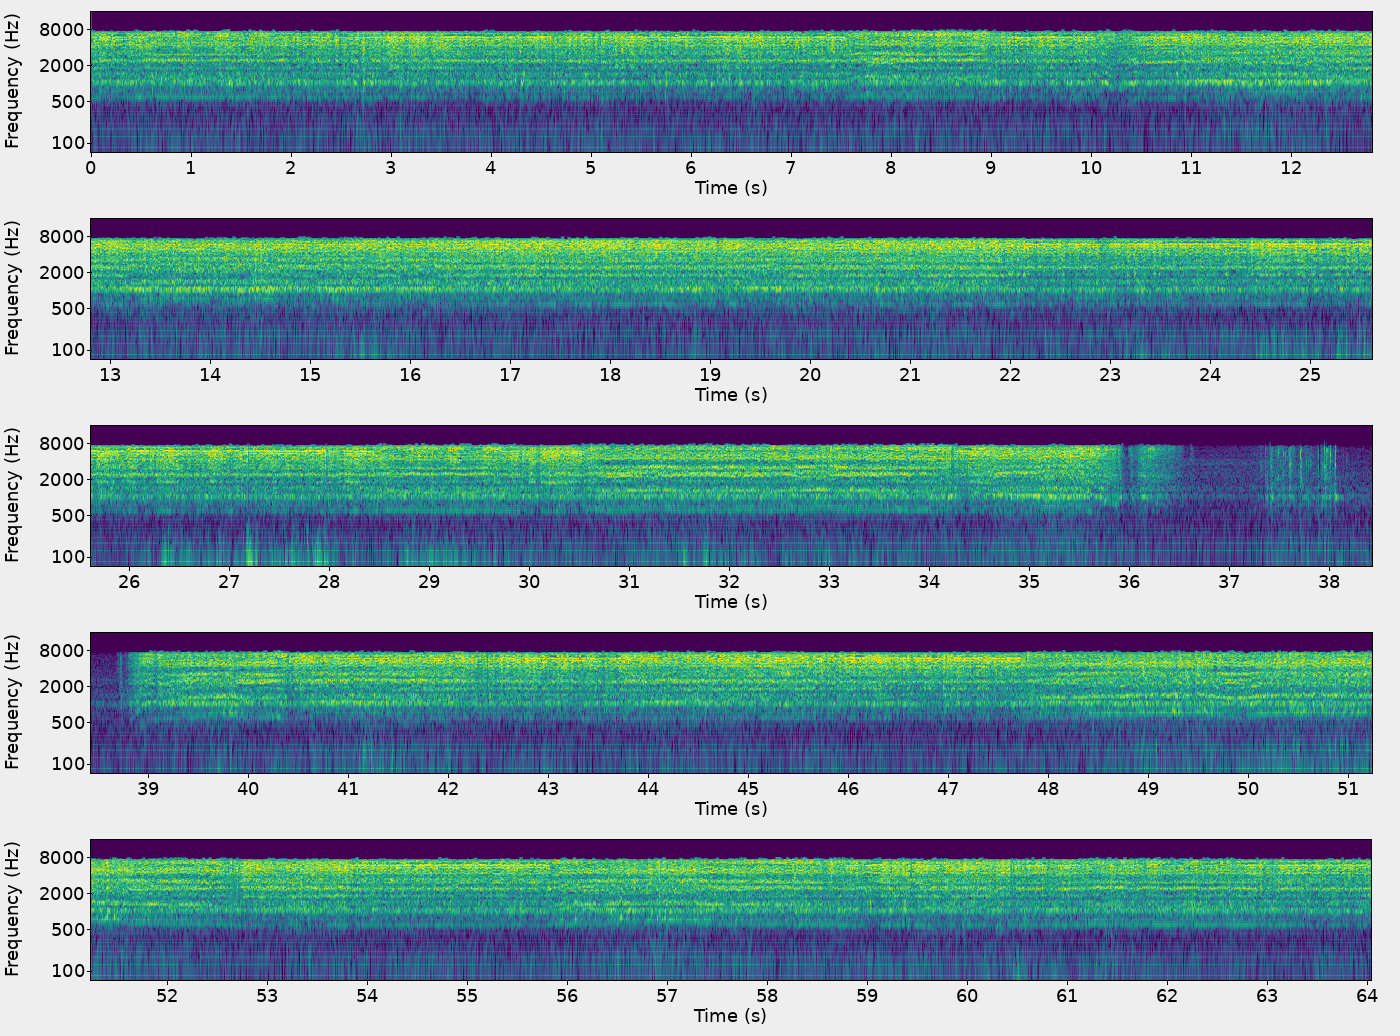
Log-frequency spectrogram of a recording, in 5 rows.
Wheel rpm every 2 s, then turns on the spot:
160, 160, 160, 160, 160, 150, 160, 160, 160, 160, 160, 160, 160, 160, 160, 160, 160, 120, 10, 90, 160, 160, 160, 160, 160, 160, 160, 160, 160, 160, 160, 160.
36-38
